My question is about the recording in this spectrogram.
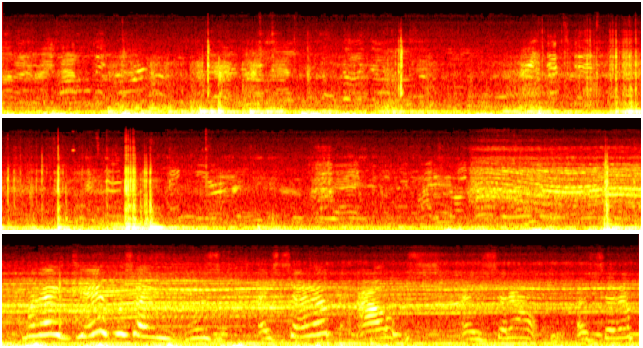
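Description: Wind rumbling on the microphone, with indistinct voices talking. About eight seconds in, a steady high whine of several tones starts and keeps going.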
